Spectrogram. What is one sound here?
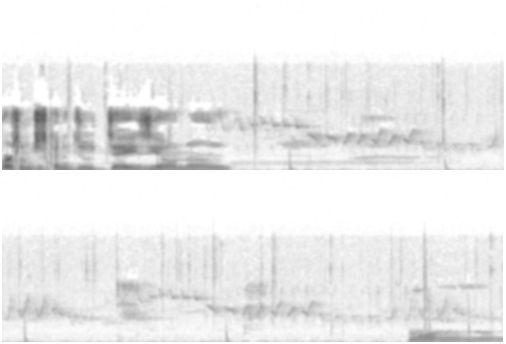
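Keys on a keyboard click softly as they are pressed.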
